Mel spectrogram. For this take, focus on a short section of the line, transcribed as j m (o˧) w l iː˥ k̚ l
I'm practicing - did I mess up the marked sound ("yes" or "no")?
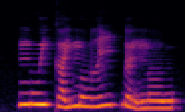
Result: no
